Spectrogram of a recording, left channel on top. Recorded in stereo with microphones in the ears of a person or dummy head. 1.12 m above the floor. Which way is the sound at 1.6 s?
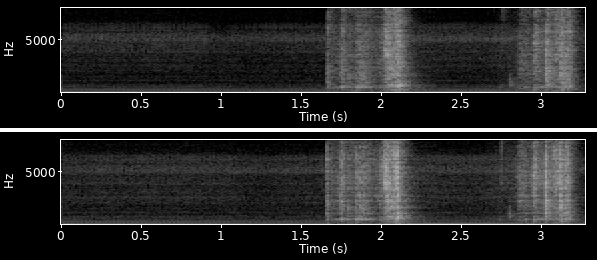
40° right (ahead or behind).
